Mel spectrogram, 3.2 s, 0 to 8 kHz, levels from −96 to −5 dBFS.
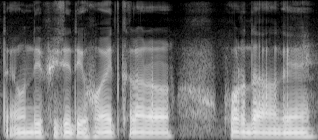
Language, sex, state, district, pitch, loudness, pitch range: Chakma, male, Tripura, Unakoti, 85 Hz, -17 LUFS, 85-90 Hz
